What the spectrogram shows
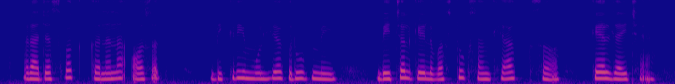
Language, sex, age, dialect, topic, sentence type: Maithili, female, 25-30, Eastern / Thethi, banking, statement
